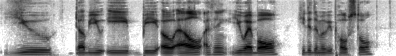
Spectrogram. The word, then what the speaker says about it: Uwe Boll: Uwe Boll.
